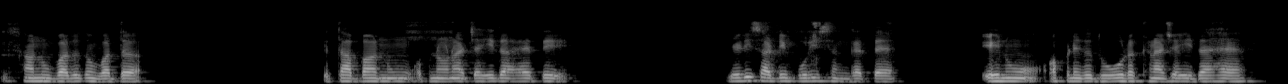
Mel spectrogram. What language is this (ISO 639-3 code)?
pan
